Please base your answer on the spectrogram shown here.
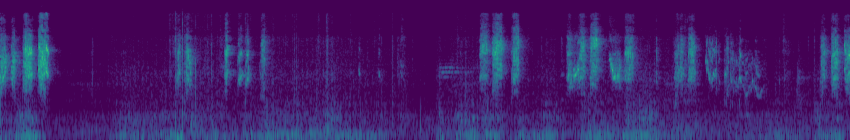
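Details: Pet budgerigars kept in a cage make sparse clusters of high, scratchy chirps, separated by long quiet stretches with faint background rustling.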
